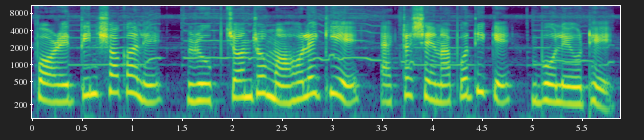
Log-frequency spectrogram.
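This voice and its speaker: Unhurried Indian Bengali woman storyteller. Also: fairly high pitch, soft background music. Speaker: storyteller narrator. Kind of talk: scripted fairy-tale narration.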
